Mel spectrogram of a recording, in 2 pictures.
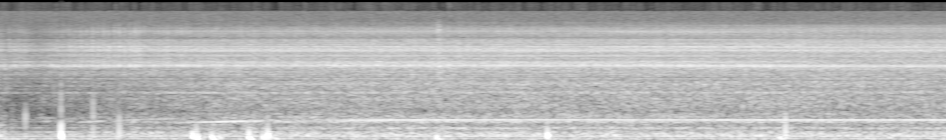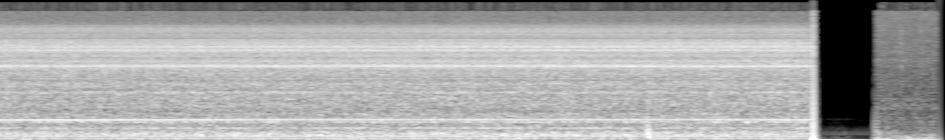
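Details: Bathroom exhaust fan, previously buzzing, after repair: spins up with a few clicks, then settles into a steady, even hum with a constant tone. It runs smooth.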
